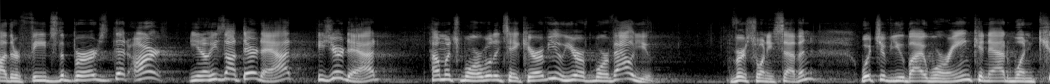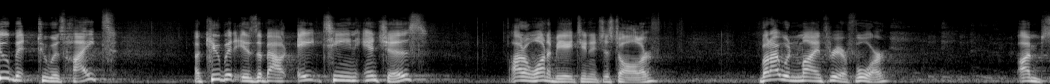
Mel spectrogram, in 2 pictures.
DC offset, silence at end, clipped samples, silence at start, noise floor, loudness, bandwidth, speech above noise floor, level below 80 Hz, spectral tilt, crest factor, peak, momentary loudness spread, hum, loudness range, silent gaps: under 0.1%; 0 s; under 0.1%; 0 s; -46 dBFS; -16 LUFS; 11.5 kHz; 30 dB; -62 dBFS; -5.5 dB/octave; 16 dB; 0 dBFS; 7 LU; none; 3 LU; none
